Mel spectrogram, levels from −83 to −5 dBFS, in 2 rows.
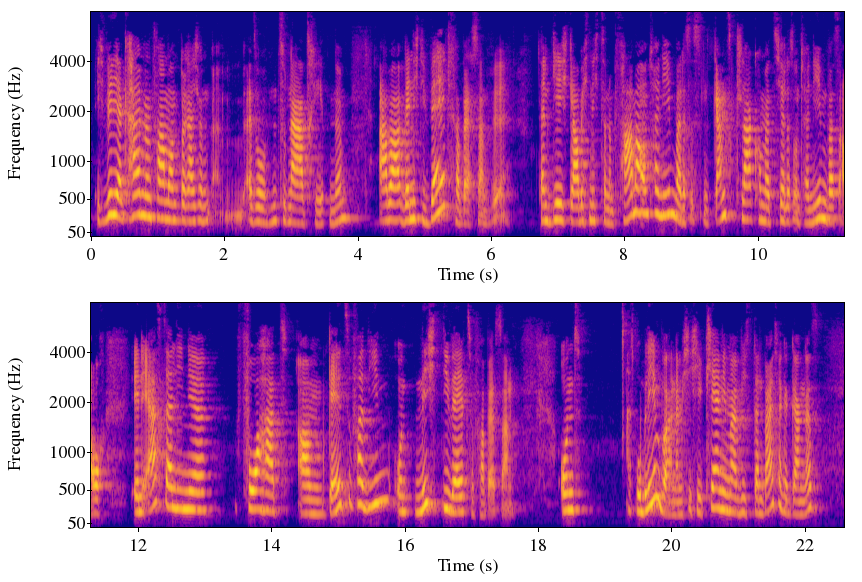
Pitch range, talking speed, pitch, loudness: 200-265 Hz, 175 wpm, 220 Hz, -19 LUFS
